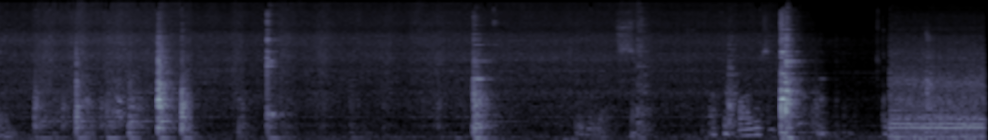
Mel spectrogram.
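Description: Chili powder and salt are stirred into hot oil in a pan with snake gourd, giving repeated close scraping and clinking strokes of the spoon over a soft sizzle. After a brief pause, a steady frying hiss rises for the last second.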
